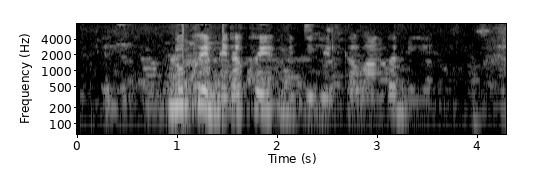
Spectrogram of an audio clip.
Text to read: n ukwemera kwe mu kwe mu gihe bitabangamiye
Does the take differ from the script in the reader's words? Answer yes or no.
yes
